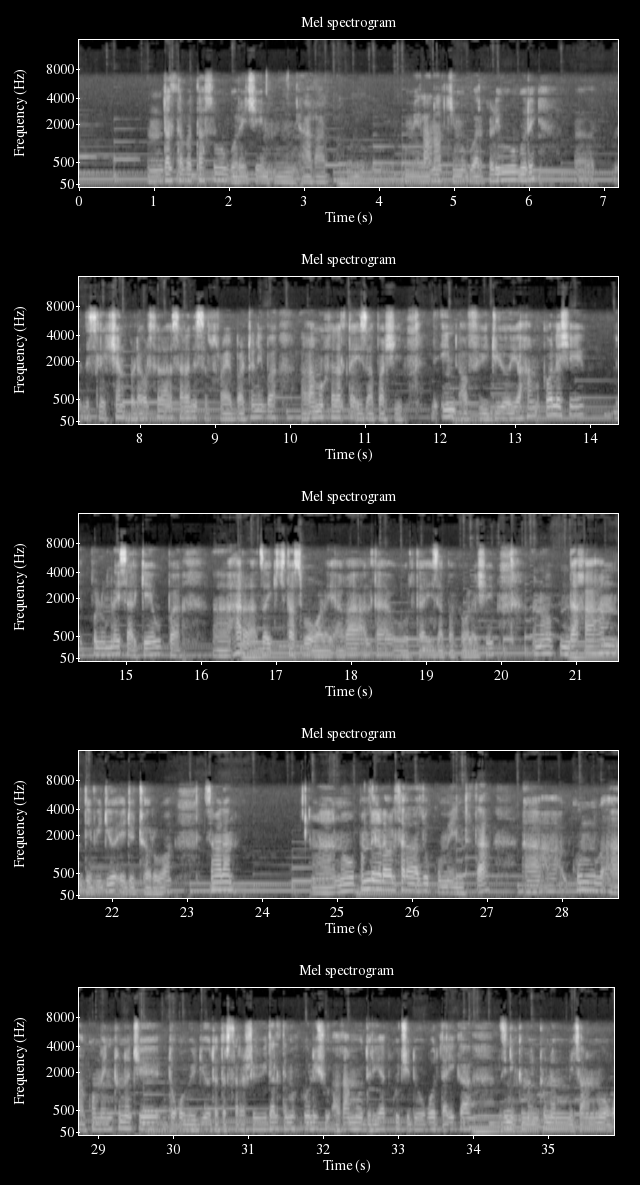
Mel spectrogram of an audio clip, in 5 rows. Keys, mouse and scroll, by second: 18.8 scroll down 1, 25.2 scroll down 1, 25.3 click, 31.2 click, 31.2-33.2 scroll down 1.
